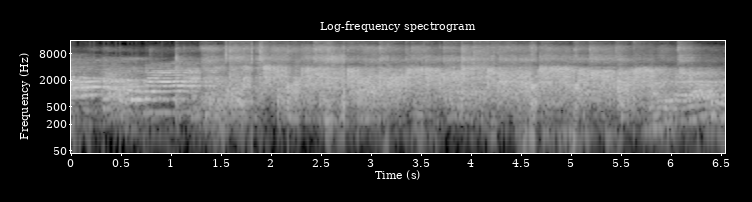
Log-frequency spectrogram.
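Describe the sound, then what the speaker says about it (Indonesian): Classroom students clap their hands together in a loud, rapid, sharp patter that continues throughout, with a teacher's voice briefly heard at the start. "Ya, tepuk tangan."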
